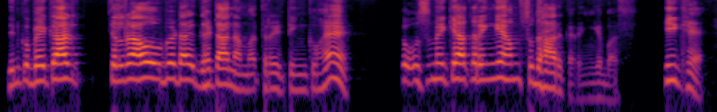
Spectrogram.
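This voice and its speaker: एक पुरुष शिक्षक ऑनलाइन कक्षा में बच्चों को हिंदी वर्णमाला पढ़ा रहा है, मज़ेदार किस्से सुनाता है और बच्चों की नकल करके दिखाता है।. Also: male voice, sits high, darkish tone, no room sound, clean studio sound. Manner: playful, uses silly stories and acts out children. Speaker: teacher. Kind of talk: online Hindi grammar class.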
